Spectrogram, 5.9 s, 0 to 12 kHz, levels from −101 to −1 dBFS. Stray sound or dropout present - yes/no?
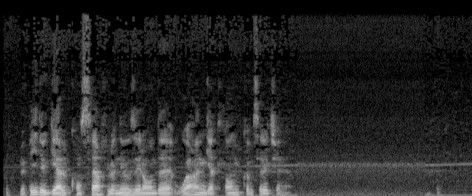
no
